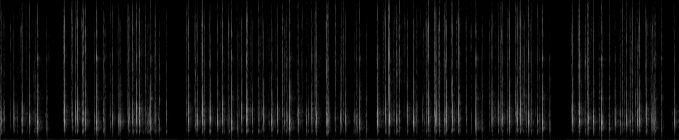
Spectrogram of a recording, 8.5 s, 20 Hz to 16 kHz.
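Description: Both hands type continuously on a Vega65 custom mechanical keyboard with re-lubed Cobalt switches, a dark case and white/cream plastic keycaps, resting on a desk mat. Fingertips tap and press the keys in a rapid, steady stream of short, crisp clacks, bright and centered around 2 kHz with almost no low end. The clicks die away instantly, broken only by a few brief pauses.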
